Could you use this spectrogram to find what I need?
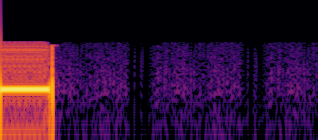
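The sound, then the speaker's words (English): A phone system beep before recording a message: a single short, steady tone cuts off abruptly into silence. “Please record your invitation for this caller to join you in a private conversation. Record after the tone. Hit any key when you're done.”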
